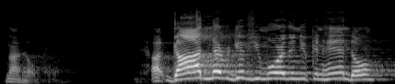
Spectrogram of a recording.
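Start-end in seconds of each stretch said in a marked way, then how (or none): 1.5-3.9 high, loud, sing-song pious voice; mock platitude. Mocking a friend's empty comfort, high and loud. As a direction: parody a glib comforter. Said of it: "crass statements like this".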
